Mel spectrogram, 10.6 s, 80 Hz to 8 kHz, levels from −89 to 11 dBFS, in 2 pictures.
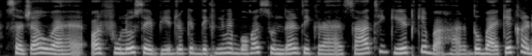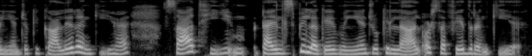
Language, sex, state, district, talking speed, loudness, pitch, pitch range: Hindi, female, Jharkhand, Sahebganj, 255 wpm, -24 LUFS, 230 Hz, 215-245 Hz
